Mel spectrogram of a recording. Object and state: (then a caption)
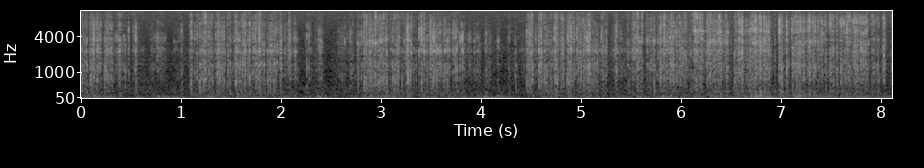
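Silicone scrubbing glove. A grey silicone spiky scrubbing glove is held by its palm pad close to the mic while fingertips scratch and flick across its silicone spikes. The result is a steady, dense stream of quick soft clicks and scratchy taps, like rapid typing, over a low rumbling undertone. The level stays even throughout.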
